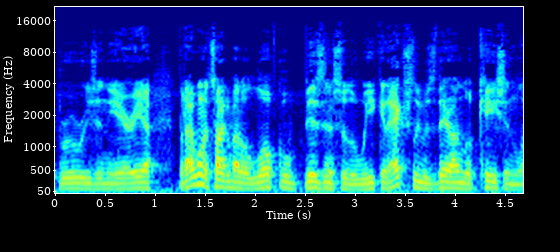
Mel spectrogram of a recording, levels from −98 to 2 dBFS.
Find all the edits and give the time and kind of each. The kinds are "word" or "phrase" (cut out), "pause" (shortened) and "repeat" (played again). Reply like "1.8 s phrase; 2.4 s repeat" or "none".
none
